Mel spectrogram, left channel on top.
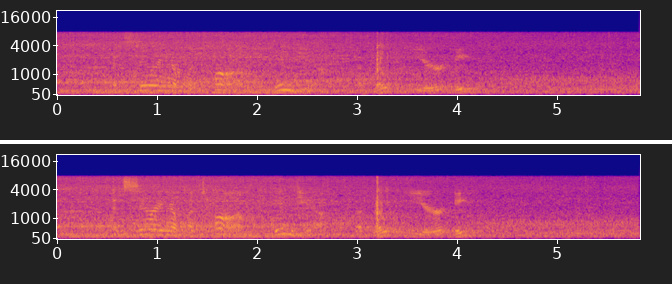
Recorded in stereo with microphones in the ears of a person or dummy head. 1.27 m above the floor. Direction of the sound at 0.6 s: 85° right.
